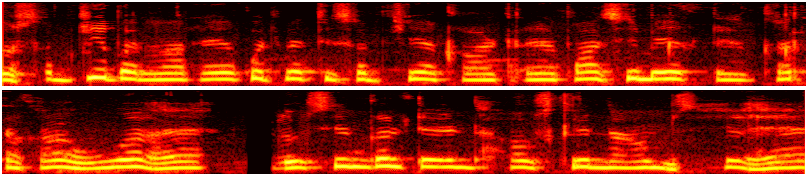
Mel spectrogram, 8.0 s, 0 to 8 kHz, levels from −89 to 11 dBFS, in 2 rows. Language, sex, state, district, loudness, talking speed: Hindi, male, Chandigarh, Chandigarh, -15 LUFS, 200 wpm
